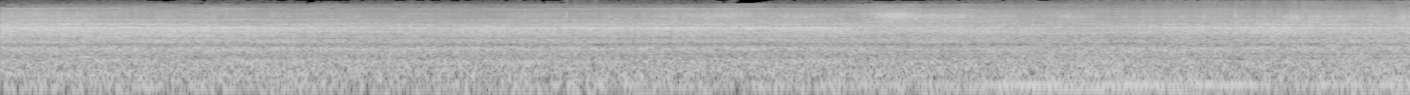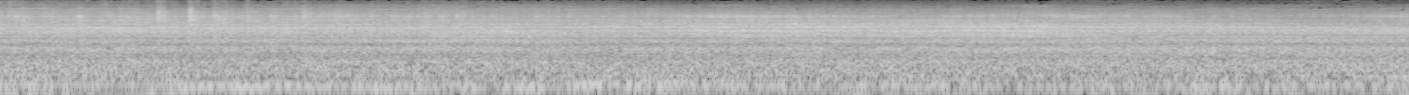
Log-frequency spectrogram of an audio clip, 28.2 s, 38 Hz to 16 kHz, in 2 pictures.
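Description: Jet engines of a Boeing 767-300ER running at low power: a steady rush of engine noise with a high whine that fades after about eight seconds, and a low rumble that grows stronger about ten seconds in.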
